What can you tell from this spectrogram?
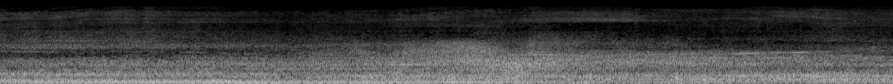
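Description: Heavy diesel engine of a road-construction vehicle running steadily with a low hum, and a rushing noise that swells and fades about four to six seconds in.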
